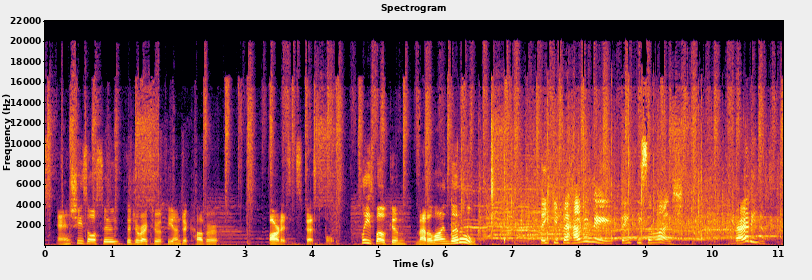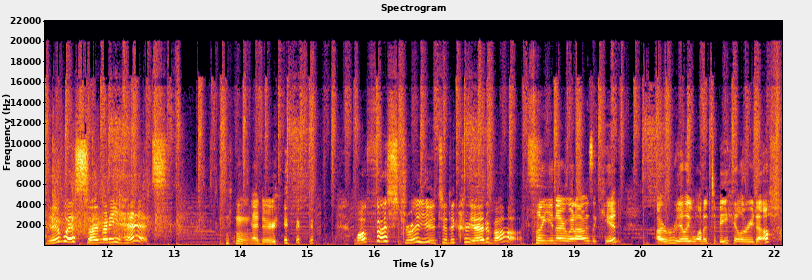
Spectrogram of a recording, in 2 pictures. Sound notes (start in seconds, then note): 13.6 chuckles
